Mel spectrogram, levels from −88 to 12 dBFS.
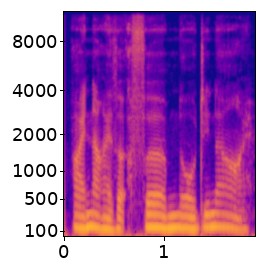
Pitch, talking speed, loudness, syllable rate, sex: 130 Hz, 155 wpm, -14 LUFS, 4.7 syllables/s, male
